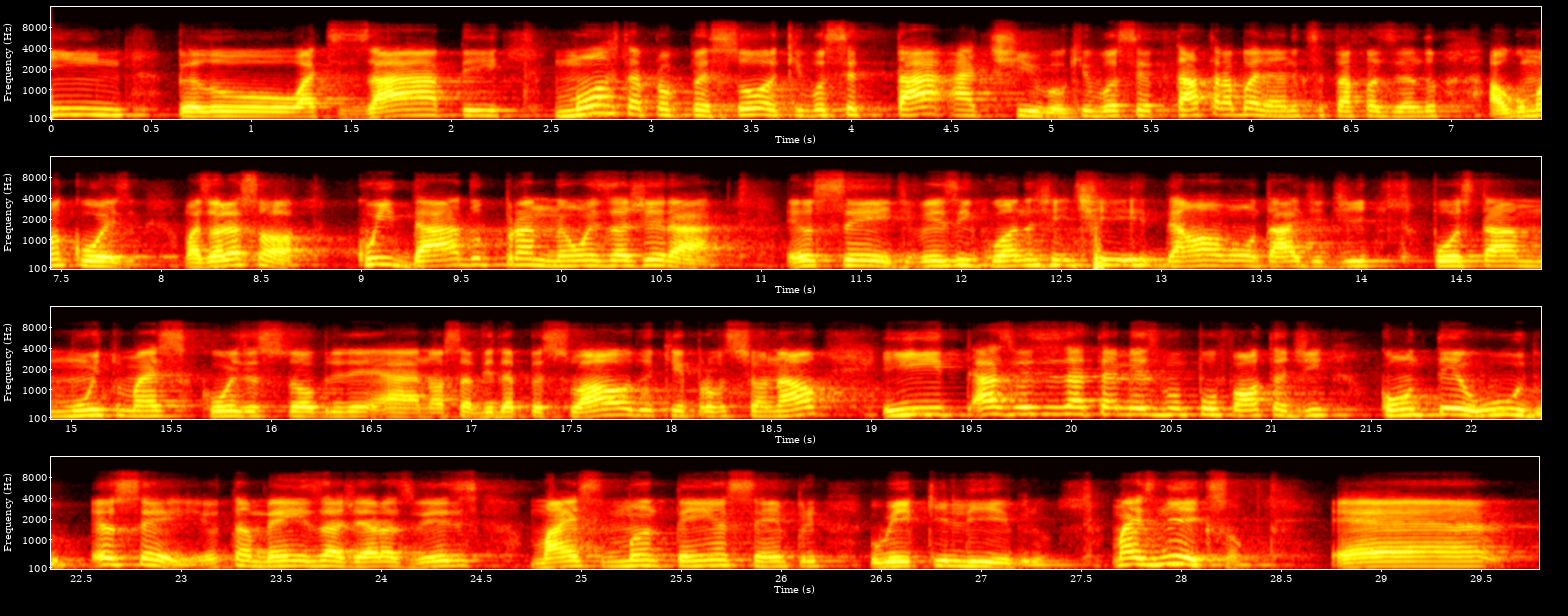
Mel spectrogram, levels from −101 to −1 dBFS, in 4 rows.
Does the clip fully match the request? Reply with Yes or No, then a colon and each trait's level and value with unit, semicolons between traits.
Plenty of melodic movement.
No: average, 3.2 semitones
